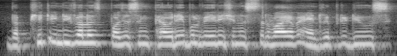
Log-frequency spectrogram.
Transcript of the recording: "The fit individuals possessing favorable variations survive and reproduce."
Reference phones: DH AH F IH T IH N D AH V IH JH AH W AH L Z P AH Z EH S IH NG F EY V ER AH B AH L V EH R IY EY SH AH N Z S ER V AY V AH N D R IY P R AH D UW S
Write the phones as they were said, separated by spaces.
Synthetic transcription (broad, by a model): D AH P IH T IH N D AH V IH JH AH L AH Z P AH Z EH S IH NG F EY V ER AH B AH L V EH R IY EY SH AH N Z S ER V AY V AH N D R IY P R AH D UW S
